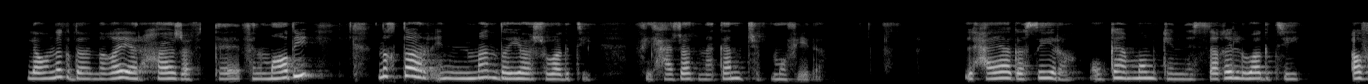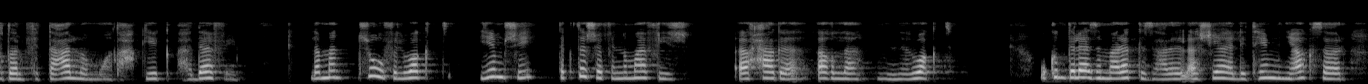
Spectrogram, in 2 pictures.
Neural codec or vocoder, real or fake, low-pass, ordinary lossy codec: none; real; 7.2 kHz; none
